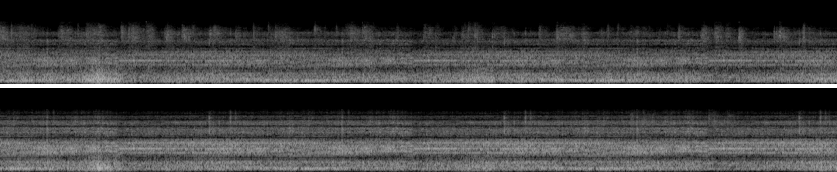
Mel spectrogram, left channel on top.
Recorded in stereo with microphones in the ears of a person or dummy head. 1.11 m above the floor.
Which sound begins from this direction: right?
A machine running, at 0.0 s.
